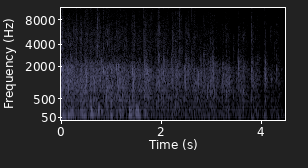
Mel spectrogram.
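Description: An audience applauds, a dense, steady wash of many hands clapping that holds for several seconds and eases slightly toward the end.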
